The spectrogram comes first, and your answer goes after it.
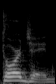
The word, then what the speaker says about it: Dorje: Except for weird exceptions, like Dorje, like that R shouldn't be pronounced, okay?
